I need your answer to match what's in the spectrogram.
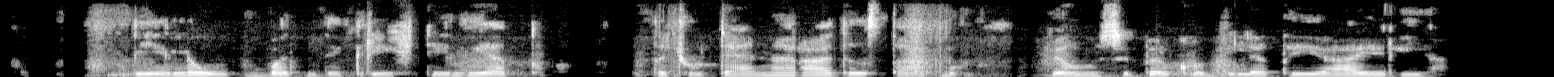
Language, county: Lithuanian, Vilnius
